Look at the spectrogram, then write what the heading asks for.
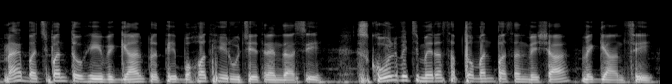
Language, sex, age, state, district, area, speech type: Punjabi, male, 18-30, Punjab, Amritsar, urban, spontaneous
